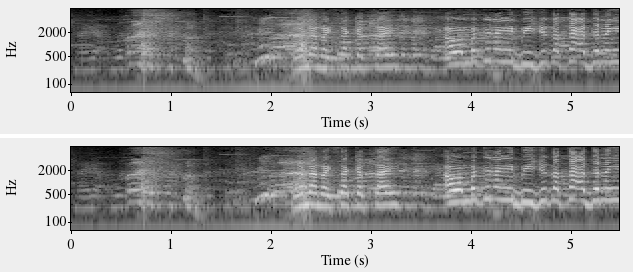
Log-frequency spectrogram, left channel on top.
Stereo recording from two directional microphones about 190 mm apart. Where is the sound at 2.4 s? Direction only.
50° right (ahead or behind).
